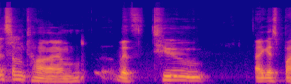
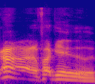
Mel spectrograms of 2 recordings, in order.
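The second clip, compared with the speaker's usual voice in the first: put-on grouchy old man grumble, cranky and pitched up; 6 semitones higher than usual. Retelling how her father came in from the cold, imitating a cranky old man. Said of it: "he came in and he was all cranky".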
